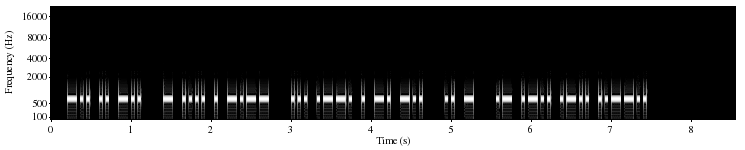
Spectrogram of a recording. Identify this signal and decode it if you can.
Morse code, heard as a keyed tone, about 30 wpm, 700 Hz. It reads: DID THEY SPEND IT ALL?
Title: Sentences from Top 800 Words 30wpm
